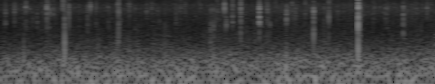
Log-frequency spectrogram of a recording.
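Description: A large building fire burning: a steady low rumble with scattered sharp crackles and pops.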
